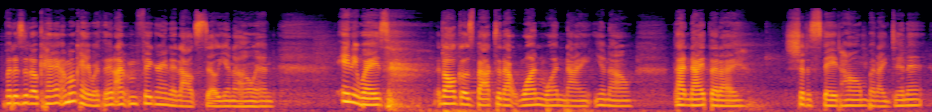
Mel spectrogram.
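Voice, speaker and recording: A woman's voice: fairly low pitch, normal speed, natural voice. A woman playing a lonely, put-upon waitress in a radio comedy, with a rambling, hesitant, self-deprecating manner. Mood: wistful, rambling. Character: lonely, put-upon drive-in waitress who loves her cat.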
